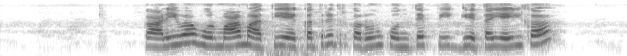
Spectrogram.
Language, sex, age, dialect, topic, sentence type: Marathi, female, 51-55, Northern Konkan, agriculture, question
